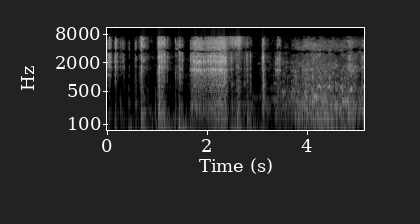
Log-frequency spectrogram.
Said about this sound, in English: I'll unlock the door.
